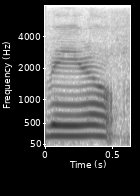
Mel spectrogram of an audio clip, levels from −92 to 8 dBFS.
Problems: constant background noise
